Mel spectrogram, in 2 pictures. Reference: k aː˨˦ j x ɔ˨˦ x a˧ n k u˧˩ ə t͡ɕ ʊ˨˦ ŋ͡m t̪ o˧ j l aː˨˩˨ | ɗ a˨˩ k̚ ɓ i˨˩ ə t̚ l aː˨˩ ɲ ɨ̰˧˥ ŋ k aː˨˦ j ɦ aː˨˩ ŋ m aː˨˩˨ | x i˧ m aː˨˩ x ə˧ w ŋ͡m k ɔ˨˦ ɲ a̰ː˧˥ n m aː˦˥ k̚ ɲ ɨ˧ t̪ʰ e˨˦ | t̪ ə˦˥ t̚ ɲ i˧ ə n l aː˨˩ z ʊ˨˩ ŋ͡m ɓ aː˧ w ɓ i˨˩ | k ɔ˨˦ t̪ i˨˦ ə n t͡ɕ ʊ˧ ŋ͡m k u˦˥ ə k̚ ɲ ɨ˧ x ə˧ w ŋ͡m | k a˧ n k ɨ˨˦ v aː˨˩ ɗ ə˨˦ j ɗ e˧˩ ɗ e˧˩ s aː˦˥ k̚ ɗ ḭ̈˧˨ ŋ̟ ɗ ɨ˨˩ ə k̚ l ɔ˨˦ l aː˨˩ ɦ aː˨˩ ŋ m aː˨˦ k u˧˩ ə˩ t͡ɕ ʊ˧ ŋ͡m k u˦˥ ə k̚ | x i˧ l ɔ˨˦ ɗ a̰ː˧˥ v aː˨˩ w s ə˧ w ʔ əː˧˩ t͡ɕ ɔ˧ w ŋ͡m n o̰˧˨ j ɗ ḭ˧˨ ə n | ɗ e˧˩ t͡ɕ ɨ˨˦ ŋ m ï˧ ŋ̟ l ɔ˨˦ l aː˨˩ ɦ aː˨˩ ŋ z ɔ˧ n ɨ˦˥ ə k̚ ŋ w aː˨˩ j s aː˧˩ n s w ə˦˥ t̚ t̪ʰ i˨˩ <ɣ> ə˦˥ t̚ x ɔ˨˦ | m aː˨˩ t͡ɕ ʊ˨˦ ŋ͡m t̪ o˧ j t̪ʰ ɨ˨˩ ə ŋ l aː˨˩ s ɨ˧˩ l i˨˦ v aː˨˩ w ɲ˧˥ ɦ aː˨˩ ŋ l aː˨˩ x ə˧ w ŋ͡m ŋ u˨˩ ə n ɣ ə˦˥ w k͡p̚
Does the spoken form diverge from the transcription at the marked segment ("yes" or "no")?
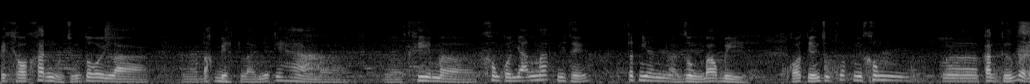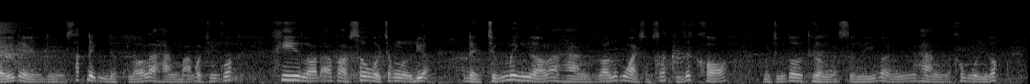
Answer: yes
